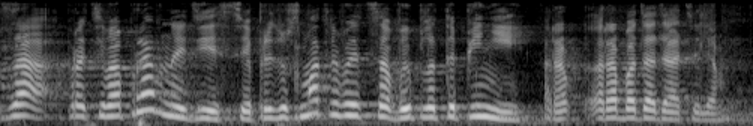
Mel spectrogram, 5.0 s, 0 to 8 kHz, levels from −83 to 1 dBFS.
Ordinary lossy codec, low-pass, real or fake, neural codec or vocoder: none; 7.2 kHz; real; none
